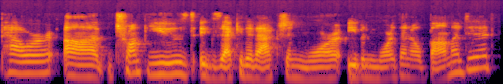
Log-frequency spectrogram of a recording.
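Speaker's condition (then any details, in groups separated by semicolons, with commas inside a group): No condition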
